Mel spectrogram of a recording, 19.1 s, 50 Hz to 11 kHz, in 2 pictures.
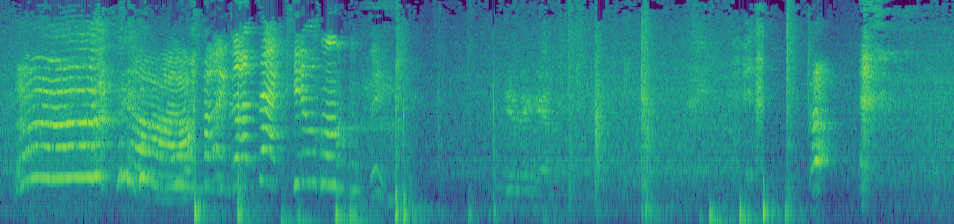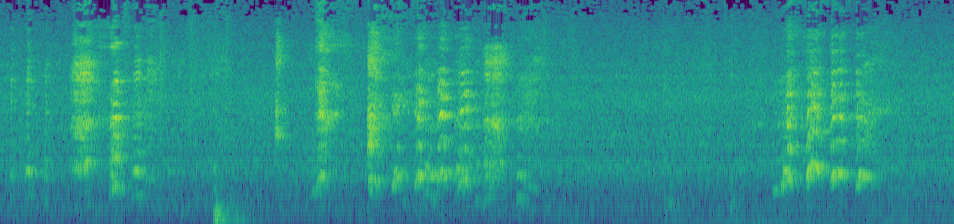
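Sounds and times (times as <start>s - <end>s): bare feet thumping on floor: 1.9s - 8.2s, 11.6s - 12.1s.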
